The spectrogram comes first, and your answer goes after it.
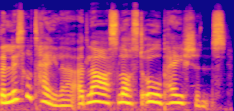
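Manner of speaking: plain reading voice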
